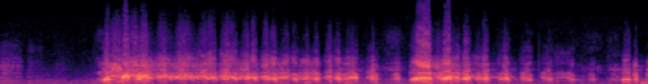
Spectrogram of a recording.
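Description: A group of men laugh and shout together.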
